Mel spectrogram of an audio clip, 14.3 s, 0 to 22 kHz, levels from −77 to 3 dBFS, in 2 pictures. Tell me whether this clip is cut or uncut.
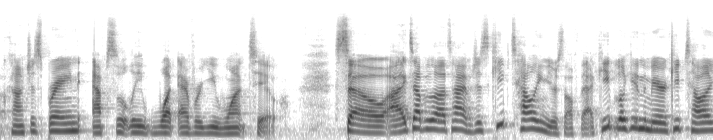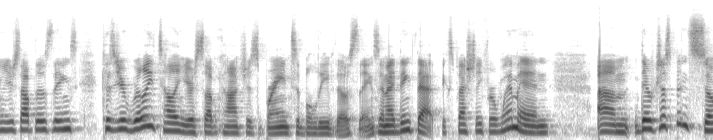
uncut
